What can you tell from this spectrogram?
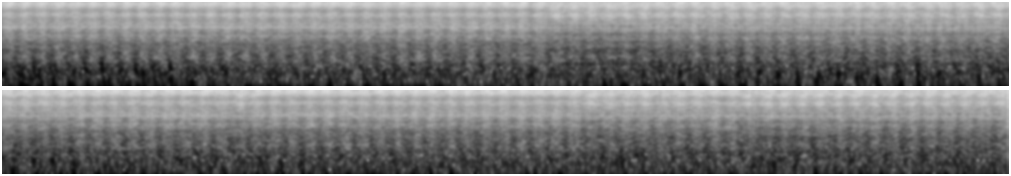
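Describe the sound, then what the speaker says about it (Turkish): A helicopter in the survival game Rust drones steadily and loudly, its rotor chop a dense continuous thumping that holds an even level throughout. "Gözümüze kestirdiğimiz helikopter hemen karşımızda"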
